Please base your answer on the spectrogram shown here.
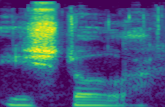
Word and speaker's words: Y'shtola: Did I pronounce that right? Yes. Okay. Y'shtola.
